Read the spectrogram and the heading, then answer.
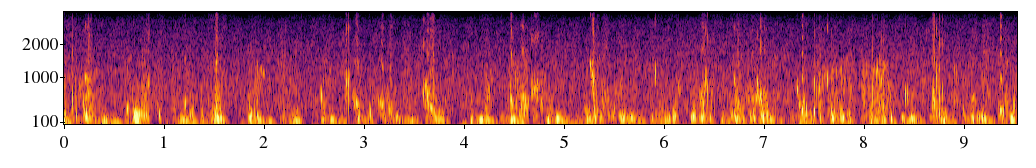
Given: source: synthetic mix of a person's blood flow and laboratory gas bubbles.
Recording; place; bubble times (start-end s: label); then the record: Doppler ultrasound of blood flow; precordium
0.00-0.37 s: bubbles
0.60-1.01 s: bubbles
1.18-1.32 s: bubbles
1.35-1.63 s: bubbles
1.83-2.03 s: bubbles
2.54-2.69 s: bubbles
2.79-3.00 s: bubbles
3.03-3.32 s: bubbles
3.57-3.75 s: bubbles
4.17-4.30 s: bubbles
4.46-4.90 s: bubbles
5.23-5.67 s: bubbles
5.89-5.96 s: bubbles
6.05-6.18 s: bubbles
6.33-6.53 s: bubbles
6.65-7.17 s: bubbles
7.29-7.92 s: bubbles
7.96-8.31 s: bubbles
8.35-8.47 s: bubbles
8.63-9.14 s: bubbles
9.32-9.54 s: bubbles
From the record:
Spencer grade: 3 (all of the cardiac periods contain showers or single bubble signals, but not dominating or overriding the cardiac motion signals); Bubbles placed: anywhere in the cardiac cycle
